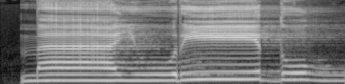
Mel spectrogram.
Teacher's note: Karena alif lam menghadapi huruf syamsiyah yaitu lam. Maka alif lam tidak kita baca · Lam jalalah dibunyikan secara tafkhim sebab huruf sebelumnya berbaris dhammah, maka dibaca tebal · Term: idgham syamsi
